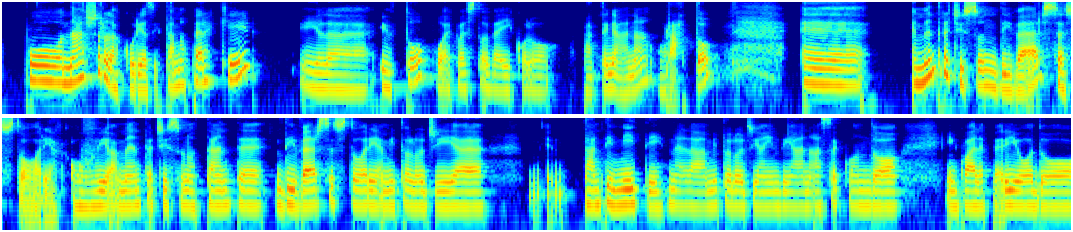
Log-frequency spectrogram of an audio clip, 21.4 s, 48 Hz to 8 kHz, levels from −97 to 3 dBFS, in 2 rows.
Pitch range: 140-175 Hz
